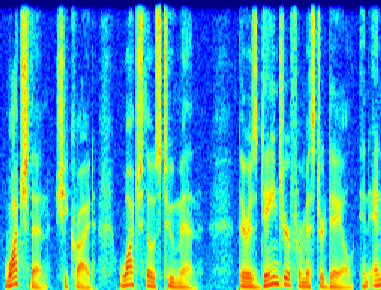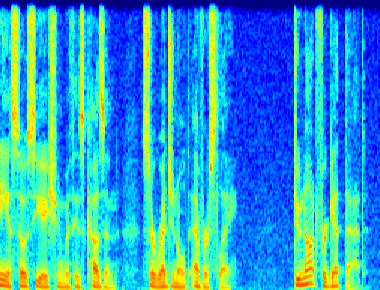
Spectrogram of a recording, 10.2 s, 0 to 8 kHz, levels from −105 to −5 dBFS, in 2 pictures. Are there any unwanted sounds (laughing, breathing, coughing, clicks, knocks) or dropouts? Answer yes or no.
no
